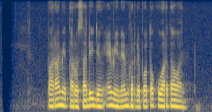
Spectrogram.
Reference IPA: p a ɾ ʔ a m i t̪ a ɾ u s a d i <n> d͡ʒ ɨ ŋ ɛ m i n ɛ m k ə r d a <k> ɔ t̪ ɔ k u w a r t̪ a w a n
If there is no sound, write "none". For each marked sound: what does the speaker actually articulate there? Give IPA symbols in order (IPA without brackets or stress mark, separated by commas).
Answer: none, p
